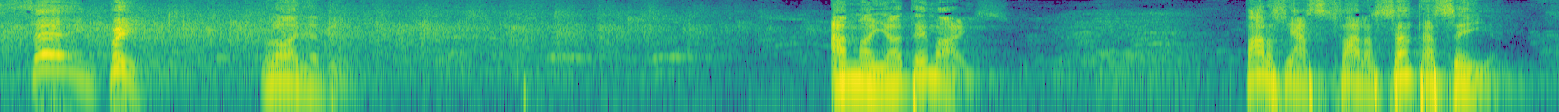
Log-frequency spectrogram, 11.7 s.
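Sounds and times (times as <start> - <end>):
crowd applauding: 0.0 - 6.4
speech: 0.2 - 1.2, 2.0 - 2.7, 6.3 - 7.4, 9.4 - 11.3.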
